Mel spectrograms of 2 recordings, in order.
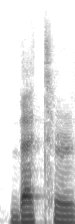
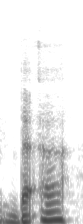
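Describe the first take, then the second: First: The middle t sound is clearly pronounced. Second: The middle t sound is dropped entirely. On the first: "c'est pas batter" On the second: "caractéristique de sauter les T"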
